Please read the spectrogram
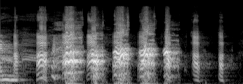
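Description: A person laughing in a quick run of about seven short, rhythmic laugh pulses that stop just before the end.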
